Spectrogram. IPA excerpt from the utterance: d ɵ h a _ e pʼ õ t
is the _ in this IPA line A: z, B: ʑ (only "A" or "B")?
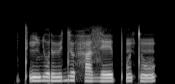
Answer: A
